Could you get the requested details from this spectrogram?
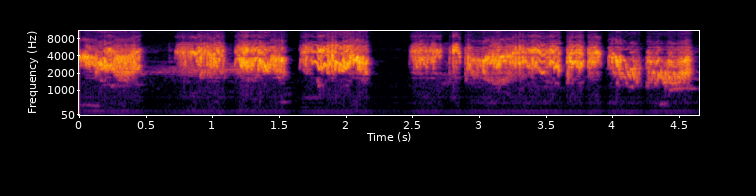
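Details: Energetic skylark (Jal Mashadi) song, a near-continuous stream of buzzy, high-pitched trilling bursts with only a short break, backed by a faint low hum.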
